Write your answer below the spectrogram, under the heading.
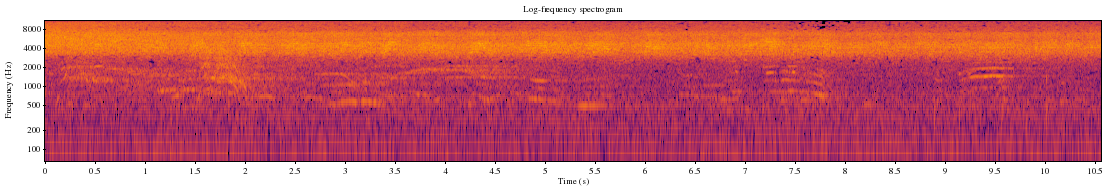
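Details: At a school playground in midsummer, a continuous high, sizzling cicada chorus fills the air while children's voices and calls rise and fall clearly over it.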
